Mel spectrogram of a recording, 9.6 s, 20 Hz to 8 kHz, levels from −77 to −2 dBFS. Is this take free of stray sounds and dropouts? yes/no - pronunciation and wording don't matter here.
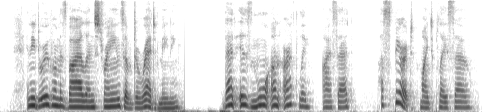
yes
